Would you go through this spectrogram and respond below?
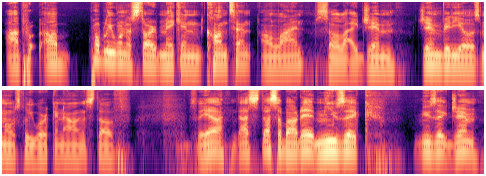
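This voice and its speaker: A young man from Finland, a podcast guest, speaks at a mid pitch in a laid-back, easygoing way. He often repeats words as he searches for what to say. The recording is close and dry. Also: moderate pace, a little mellow, no echo. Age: young adult. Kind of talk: casual conversation.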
